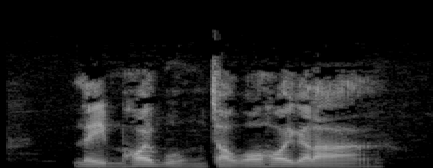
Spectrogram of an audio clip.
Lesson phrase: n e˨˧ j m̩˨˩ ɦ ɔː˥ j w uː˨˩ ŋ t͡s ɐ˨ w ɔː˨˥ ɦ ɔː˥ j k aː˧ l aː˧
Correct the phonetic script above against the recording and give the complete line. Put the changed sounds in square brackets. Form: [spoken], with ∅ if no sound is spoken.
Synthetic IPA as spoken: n e˨˧ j m̩˨˩ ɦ ɔː˥ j w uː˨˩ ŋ t͡s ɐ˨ w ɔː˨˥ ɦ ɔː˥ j k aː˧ l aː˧

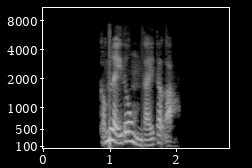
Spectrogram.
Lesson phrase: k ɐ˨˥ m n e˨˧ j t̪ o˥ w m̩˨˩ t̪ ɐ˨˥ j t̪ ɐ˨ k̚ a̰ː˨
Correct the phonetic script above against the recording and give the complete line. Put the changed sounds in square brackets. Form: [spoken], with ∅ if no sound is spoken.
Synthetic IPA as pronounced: k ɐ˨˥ m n e˨˧ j t̪ o˥ w m̩˨˩ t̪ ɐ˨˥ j t̪ [ɐ˥] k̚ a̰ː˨

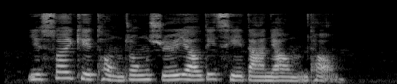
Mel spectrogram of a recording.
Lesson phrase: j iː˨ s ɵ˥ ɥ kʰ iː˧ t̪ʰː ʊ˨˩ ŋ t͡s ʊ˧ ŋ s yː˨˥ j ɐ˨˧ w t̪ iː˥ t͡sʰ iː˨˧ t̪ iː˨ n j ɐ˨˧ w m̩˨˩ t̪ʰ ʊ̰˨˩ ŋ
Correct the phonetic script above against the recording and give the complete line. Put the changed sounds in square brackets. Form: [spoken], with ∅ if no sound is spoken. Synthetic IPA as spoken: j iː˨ s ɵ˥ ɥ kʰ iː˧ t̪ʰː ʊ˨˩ ŋ t͡s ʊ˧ ŋ s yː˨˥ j ɐ˨˧ w t̪ iː˥ t͡sʰ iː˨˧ t̪ [aː˨] n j ɐ˨˧ w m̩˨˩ t̪ʰ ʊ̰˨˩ ŋ

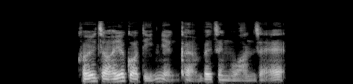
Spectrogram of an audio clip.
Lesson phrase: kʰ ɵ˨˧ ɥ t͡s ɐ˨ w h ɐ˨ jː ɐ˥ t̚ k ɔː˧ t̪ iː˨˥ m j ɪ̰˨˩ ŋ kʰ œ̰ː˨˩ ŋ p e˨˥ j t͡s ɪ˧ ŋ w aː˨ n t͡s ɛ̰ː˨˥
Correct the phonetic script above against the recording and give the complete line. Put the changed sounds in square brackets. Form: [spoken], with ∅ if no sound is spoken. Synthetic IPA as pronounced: kʰ ɵ˨˧ ɥ t͡s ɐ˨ w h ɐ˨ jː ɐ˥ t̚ k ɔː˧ t̪ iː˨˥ [n] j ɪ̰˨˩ ŋ kʰ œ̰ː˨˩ ŋ p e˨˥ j t͡s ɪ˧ ŋ w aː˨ n t͡s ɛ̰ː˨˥

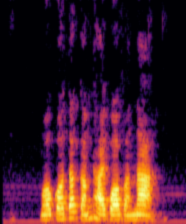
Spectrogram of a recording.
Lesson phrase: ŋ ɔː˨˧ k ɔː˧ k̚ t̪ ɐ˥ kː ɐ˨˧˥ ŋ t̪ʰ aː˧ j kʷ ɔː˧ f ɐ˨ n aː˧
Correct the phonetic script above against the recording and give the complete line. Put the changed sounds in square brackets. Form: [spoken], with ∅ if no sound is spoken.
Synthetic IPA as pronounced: ŋ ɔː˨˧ k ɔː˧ k̚ t̪ ɐ˥ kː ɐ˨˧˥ [m] t̪ʰ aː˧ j kʷ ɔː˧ f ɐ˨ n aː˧

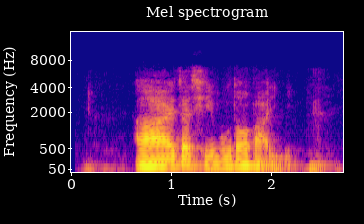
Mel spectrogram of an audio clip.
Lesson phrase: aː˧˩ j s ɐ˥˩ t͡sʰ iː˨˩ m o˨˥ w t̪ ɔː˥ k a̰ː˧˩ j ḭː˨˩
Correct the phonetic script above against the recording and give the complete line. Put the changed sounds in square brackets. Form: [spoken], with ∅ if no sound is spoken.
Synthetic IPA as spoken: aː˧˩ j [t͡s] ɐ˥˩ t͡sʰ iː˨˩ m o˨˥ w t̪ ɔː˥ [p] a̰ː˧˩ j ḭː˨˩

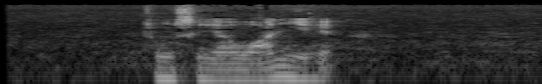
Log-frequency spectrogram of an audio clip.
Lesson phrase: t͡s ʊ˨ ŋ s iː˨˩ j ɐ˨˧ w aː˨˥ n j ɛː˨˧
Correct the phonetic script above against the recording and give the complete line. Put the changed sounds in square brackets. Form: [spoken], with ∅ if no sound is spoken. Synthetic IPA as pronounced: t͡s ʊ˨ ŋ s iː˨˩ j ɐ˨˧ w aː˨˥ n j ɛː˨˧

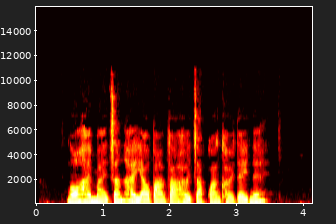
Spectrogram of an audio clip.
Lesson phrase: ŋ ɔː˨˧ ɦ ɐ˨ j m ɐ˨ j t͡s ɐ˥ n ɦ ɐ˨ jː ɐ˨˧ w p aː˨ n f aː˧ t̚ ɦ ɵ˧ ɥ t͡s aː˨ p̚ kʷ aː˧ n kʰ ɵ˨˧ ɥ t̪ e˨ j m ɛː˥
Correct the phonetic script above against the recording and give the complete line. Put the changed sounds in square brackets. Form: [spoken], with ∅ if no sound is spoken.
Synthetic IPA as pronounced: ŋ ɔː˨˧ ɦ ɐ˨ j m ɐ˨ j t͡s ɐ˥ n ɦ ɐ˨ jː ɐ˨˧ w p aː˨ n f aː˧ t̚ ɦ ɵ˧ ɥ t͡s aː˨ p̚ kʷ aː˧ n kʰ ɵ˨˧ ɥ t̪ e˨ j [n] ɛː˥

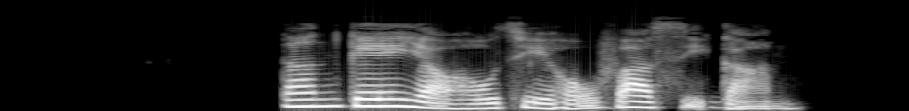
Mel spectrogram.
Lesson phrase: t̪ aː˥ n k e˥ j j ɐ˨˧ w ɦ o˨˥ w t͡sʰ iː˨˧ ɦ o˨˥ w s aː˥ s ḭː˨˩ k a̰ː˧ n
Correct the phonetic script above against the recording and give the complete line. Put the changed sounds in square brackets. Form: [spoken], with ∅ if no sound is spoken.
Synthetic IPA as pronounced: t̪ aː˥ n k e˥ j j ɐ˨˧ w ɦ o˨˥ w t͡sʰ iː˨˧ ɦ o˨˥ w [f] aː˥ s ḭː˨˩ k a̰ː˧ n

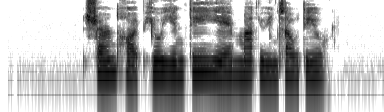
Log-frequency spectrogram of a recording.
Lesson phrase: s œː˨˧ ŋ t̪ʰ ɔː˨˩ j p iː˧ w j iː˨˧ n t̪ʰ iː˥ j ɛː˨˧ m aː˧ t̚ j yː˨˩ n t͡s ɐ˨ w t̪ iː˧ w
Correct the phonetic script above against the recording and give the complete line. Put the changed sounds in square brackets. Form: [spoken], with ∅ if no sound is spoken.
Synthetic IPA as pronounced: s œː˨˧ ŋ t̪ʰ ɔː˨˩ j [pʰ] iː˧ w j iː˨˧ n [t̪] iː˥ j ɛː˨˧ m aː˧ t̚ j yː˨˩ n t͡s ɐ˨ w t̪ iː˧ w

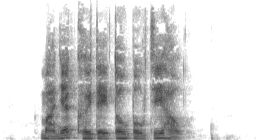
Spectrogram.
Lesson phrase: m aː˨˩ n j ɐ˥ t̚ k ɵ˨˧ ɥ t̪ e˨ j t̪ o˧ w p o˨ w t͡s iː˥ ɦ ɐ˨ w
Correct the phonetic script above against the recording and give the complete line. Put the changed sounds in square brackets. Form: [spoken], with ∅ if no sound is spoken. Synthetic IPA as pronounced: m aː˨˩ n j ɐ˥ t̚ [kʰ] ɵ˨˧ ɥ t̪ e˨ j t̪ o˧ w p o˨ w t͡s iː˥ ɦ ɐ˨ w

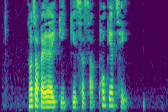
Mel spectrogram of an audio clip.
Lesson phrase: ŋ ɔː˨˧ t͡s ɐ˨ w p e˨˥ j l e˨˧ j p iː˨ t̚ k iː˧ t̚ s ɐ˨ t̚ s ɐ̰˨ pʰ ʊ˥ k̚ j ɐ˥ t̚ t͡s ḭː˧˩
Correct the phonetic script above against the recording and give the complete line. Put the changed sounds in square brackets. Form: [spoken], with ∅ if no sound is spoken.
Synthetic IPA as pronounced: ŋ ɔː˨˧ t͡s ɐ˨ w p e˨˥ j l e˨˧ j [k] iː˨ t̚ k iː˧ t̚ s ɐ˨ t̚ s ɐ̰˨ pʰ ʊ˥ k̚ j ɐ˥ t̚ [t͡sʰ] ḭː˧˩

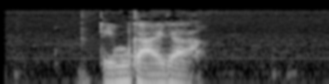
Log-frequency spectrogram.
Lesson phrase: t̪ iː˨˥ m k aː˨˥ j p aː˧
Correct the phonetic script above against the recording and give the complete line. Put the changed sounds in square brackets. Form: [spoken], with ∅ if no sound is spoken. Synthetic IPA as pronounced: t̪ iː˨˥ m k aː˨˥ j [k] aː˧

